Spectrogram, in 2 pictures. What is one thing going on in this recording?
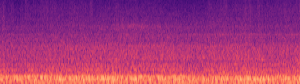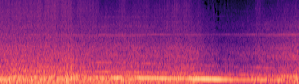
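Traffic rushes past on a wide road.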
